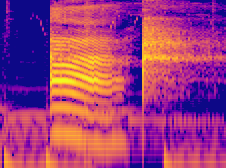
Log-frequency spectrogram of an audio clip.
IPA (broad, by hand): æ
